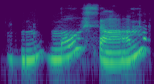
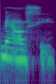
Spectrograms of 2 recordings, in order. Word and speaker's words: Mosam: So, Mosam is here. Not Mousie.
